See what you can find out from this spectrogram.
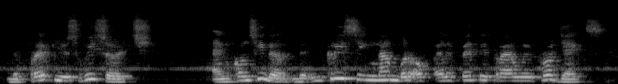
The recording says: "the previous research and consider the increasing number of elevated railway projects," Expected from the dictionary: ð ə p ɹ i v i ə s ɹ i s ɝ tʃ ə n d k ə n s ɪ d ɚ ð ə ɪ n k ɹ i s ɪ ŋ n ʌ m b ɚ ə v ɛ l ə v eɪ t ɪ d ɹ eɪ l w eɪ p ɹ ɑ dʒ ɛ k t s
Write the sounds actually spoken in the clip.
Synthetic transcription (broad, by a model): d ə p ɹ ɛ f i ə s ɹ i s ɝ tʃ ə n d k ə n s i d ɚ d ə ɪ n k ɹ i s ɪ ŋ n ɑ m b ɚ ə f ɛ l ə f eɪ t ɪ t ɹ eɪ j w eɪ p ɹ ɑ dʒ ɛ k t s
